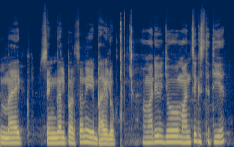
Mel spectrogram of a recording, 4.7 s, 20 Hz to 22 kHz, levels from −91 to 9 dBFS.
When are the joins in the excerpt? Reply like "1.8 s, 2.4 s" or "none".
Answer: 2.4 s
